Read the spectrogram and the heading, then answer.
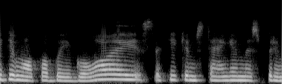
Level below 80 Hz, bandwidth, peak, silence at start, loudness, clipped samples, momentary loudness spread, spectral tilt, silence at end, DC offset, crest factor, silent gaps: -62 dBFS; 8 kHz; -4 dBFS; 0 s; -18 LUFS; under 0.1%; 7 LU; -8.5 dB/octave; 0 s; under 0.1%; 12 dB; none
